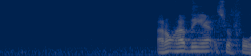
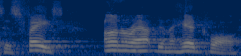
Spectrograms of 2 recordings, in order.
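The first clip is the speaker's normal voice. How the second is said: ordinary talk, nothing marked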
